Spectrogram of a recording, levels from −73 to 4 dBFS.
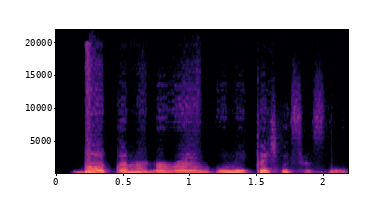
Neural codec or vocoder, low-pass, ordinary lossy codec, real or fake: codec, 44.1 kHz, 0.9 kbps, DAC; none; none; fake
